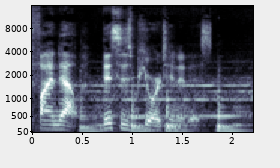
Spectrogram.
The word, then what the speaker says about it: tinnitus: Hey, audiologist and tinnitus specialist in California. The correct way to pronounce the word is tinnitus. The other way to pronounce the ringing in your ears is tinnitus.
